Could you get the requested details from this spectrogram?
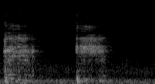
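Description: Two short, harsh coughs from an adult, close together, each a sharp burst that quickly fades; an isolated bout of coughing.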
